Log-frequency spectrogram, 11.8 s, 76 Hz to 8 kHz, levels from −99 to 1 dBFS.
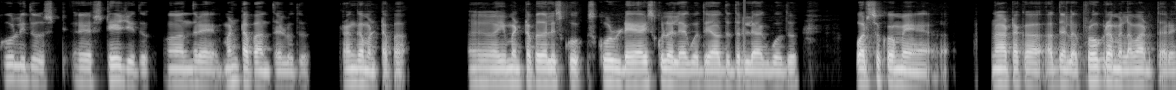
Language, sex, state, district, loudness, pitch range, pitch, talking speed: Kannada, male, Karnataka, Dakshina Kannada, -20 LUFS, 105-115 Hz, 110 Hz, 150 wpm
